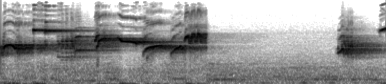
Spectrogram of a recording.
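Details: Continuous, tumbling chestnut-capped thrush phrase of high, sweet whistles sliding downward for two seconds. After a short silence a new whistled phrase begins, with faint wind underneath.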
